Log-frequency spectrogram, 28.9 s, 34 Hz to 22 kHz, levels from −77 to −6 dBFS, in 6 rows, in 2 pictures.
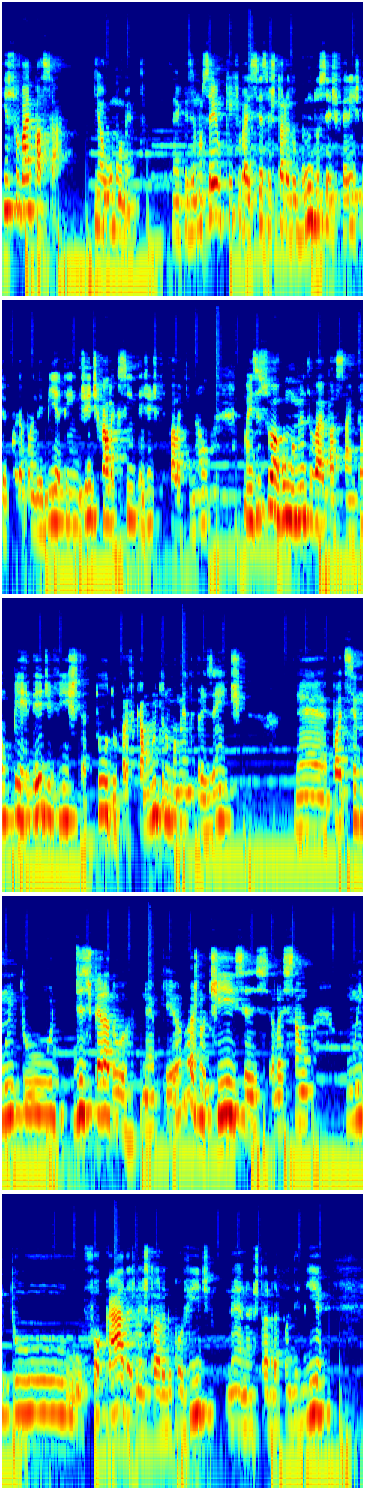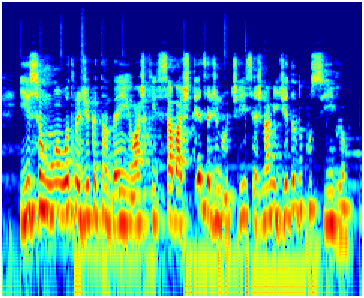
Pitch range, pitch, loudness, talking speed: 145-185 Hz, 170 Hz, -20 LUFS, 195 wpm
